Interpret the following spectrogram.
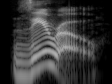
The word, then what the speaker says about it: zero: Zero. Zero. Zero. So zero is used to refer to the number, which means nothing. So we also read this as O sometimes.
